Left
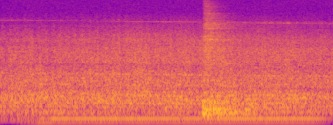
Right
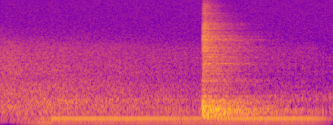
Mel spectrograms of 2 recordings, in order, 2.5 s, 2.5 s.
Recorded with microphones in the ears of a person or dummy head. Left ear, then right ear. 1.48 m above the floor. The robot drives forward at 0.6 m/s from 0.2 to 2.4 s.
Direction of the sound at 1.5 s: 65° right (ahead or behind).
